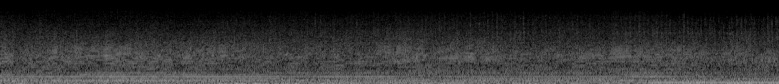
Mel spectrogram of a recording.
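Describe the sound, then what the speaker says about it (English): Propeller-driven fixed-wing aircraft passing overhead near the Aberdeen coast, a steady continuous droning hum with layered engine tones, moderately loud and unbroken, with no talking. "There's a plane on there."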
